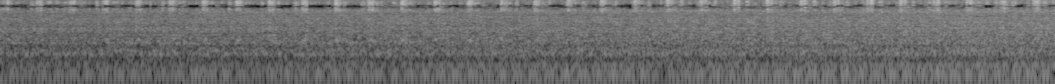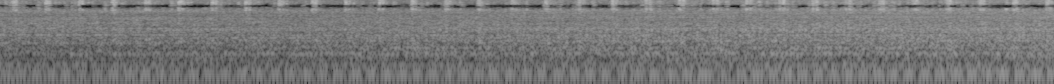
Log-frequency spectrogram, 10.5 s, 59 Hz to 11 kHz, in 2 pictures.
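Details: 2007 Lexus IS250 V6 GDI at idle, noise noticed only after replacing the alternator with a genuine Toyota unit: steady idle with a fast, even tick about three times a second over the hum; source and normality unclear.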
